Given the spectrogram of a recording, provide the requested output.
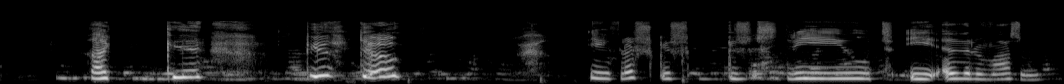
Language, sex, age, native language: Icelandic, male, 12, Icelandic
